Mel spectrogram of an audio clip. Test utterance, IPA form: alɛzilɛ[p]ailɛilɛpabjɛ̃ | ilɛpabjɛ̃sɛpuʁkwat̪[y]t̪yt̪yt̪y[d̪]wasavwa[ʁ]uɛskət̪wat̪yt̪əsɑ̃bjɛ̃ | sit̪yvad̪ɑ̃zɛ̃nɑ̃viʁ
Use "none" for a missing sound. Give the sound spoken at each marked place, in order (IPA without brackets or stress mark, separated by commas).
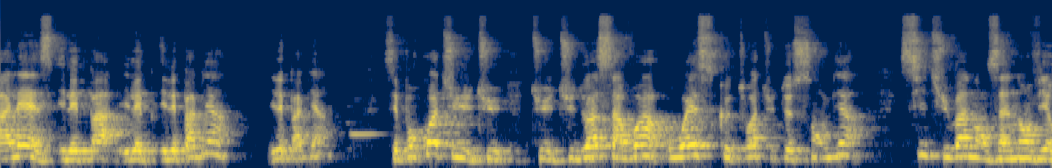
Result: p, y, d̪, ʁ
